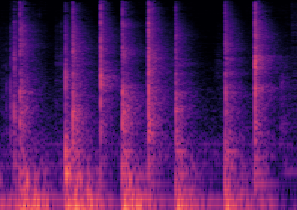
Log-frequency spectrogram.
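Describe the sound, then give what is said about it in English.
About eight sharp, loud hand claps in a loose, slightly uneven rhythm, each a crisp smack with a quick decay, with no talking over them. “For all the black queens out there, y'all get an organic clap on that for real.”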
